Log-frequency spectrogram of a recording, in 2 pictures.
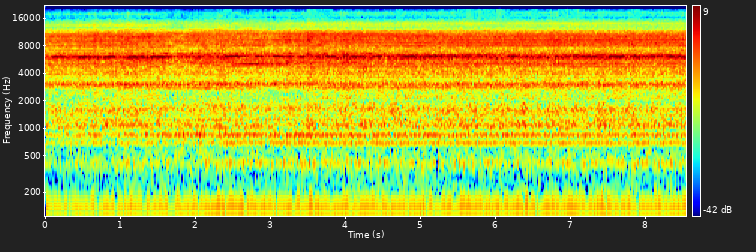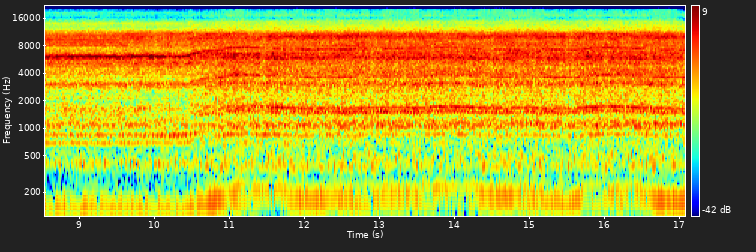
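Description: A stand mixer running at speed 6 whisks macaron meringue with a steady high-pitched motor whine. The pitch shifts slightly partway through, and there is no talking.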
